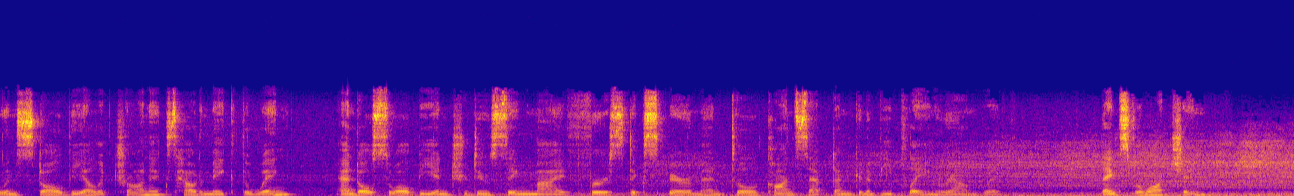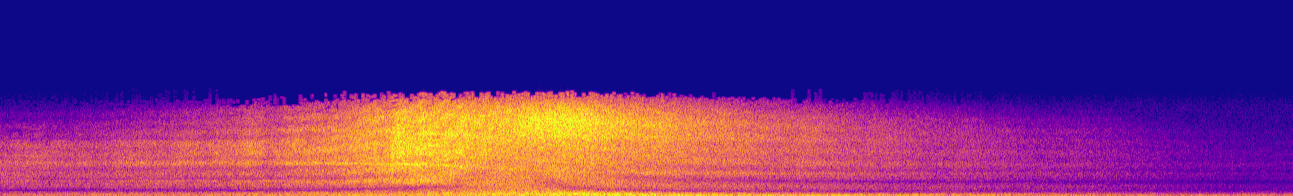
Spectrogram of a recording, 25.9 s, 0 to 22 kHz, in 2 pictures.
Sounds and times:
Speech: 0.0s - 10.0s, 11.0s - 12.1s
Aircraft engine: 6.6s - 25.8s.

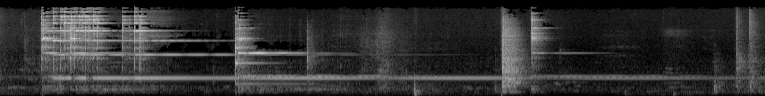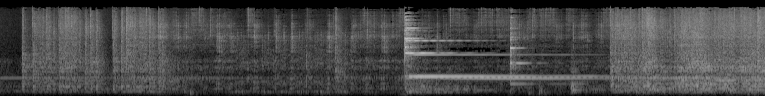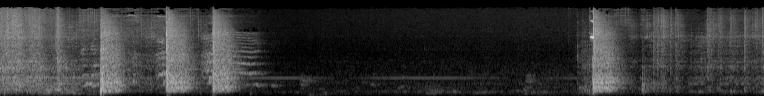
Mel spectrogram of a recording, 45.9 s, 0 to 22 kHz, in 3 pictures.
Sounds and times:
Percussion: 0.8s - 35.6s.

